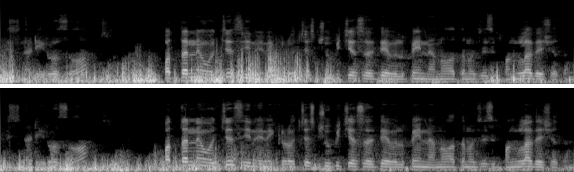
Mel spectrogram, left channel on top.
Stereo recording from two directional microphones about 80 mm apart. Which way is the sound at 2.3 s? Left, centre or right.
Right.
